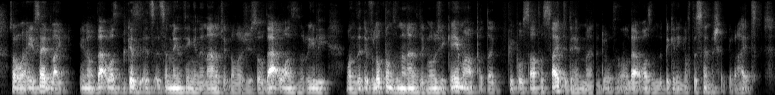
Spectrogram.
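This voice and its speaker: A man's very deep, low, dark and mellow voice, monotone and very fast with hardly any pauses, in audible room echo. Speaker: conference speaker on research. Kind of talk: conference presentation. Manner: halting, many fillers.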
